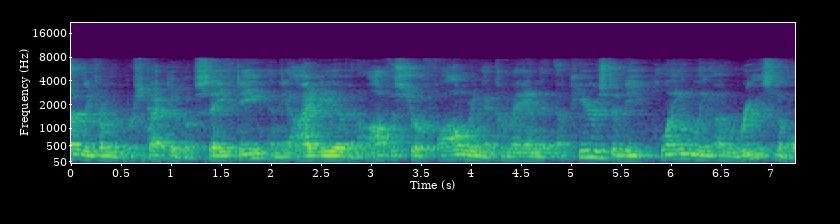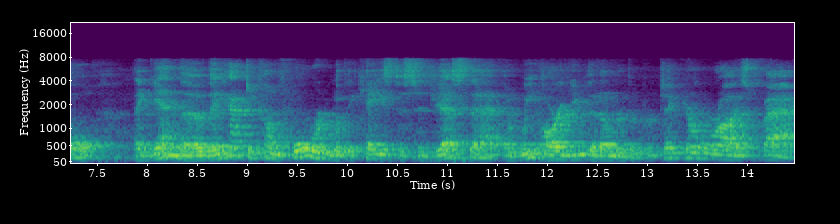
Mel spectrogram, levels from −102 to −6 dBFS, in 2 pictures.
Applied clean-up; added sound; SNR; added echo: none; none; none; reverberation time 0.7 s.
